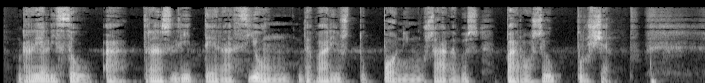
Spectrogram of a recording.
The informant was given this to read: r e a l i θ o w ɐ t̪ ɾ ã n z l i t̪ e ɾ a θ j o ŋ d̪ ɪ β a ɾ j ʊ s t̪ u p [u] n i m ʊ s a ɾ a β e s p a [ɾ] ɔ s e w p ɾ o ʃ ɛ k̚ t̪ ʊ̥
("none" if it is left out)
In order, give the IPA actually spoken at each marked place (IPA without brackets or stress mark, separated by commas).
ɔ, ɾ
